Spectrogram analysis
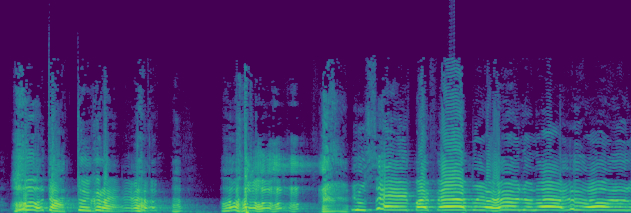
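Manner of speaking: high, loud, tearful outpouring; a loud, high, weeping gush of gratitude; tearful gushing fan. Retold or imitated. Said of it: "he goes".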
